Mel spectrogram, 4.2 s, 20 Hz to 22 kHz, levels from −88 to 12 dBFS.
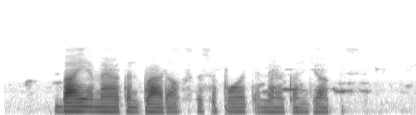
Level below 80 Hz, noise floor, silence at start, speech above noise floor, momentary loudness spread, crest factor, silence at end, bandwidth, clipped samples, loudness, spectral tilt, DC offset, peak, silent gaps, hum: -56 dBFS; -58 dBFS; 0.55 s; 34 dB; 20 LU; 24 dB; 0.5 s; 4.7 kHz; under 0.1%; -24 LUFS; -12 dB/octave; under 0.1%; -2 dBFS; none; none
